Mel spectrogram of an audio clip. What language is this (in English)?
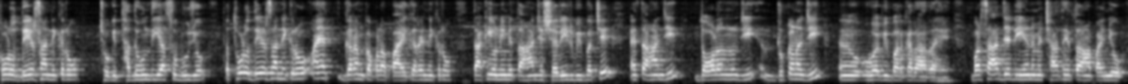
Sindhi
